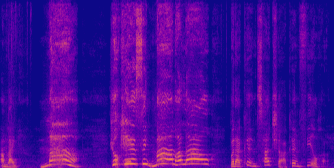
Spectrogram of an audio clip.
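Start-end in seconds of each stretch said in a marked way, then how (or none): 0.8-4.3 acted-out very high, loud, drawn-out yell. Retelling a childhood dream of calling to an unhearing mother: retelling yelling at mom. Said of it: "I'm yelling at her".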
